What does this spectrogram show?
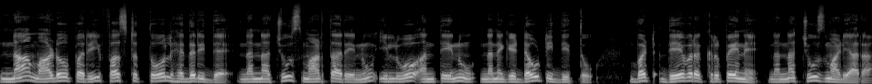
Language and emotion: Kannada, neutral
